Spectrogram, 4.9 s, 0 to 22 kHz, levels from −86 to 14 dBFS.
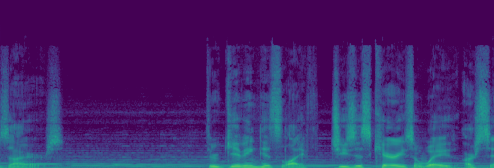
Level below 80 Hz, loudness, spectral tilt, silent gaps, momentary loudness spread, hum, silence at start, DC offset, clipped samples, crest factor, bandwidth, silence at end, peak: -44 dBFS; -23 LUFS; -5 dB/octave; none; 19 LU; none; 0 s; 0.5%; under 0.1%; 18 dB; 17 kHz; 0 s; -6 dBFS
